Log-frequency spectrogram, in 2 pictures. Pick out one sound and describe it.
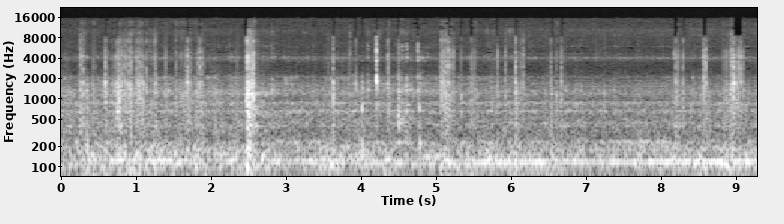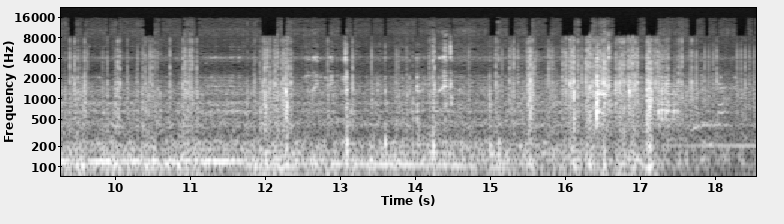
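A small vehicle's engine hums as it drives slowly along a narrow street.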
